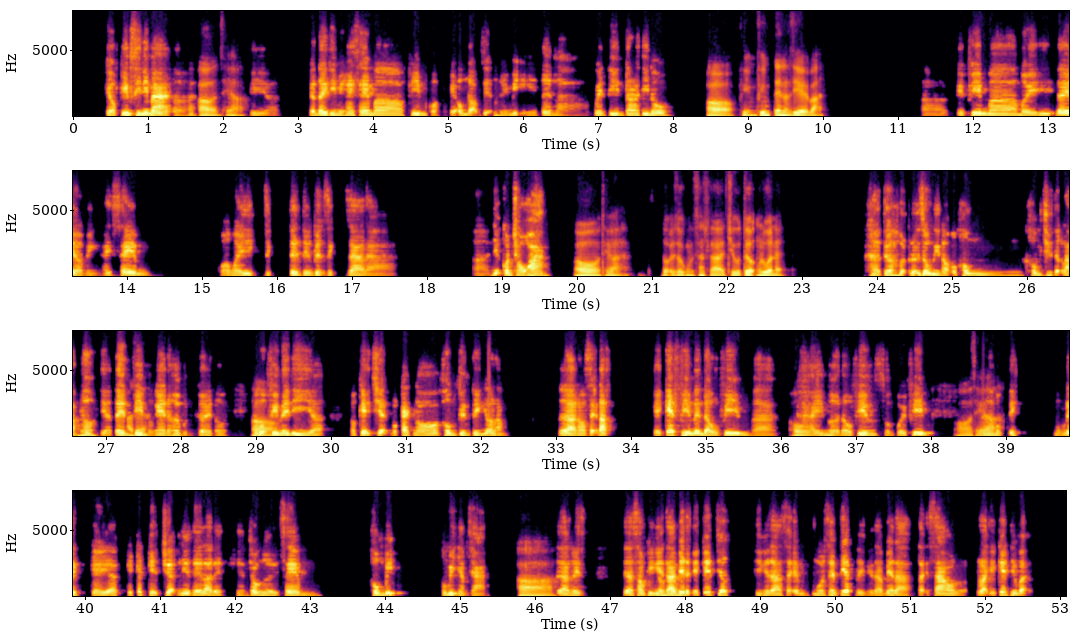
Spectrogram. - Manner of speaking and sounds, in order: in English: "cinema"; laughing while speaking: "Ờ"; other background noise; tapping; laughing while speaking: "cái"
- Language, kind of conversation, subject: Vietnamese, unstructured, Bạn thường dành thời gian rảnh để làm gì?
